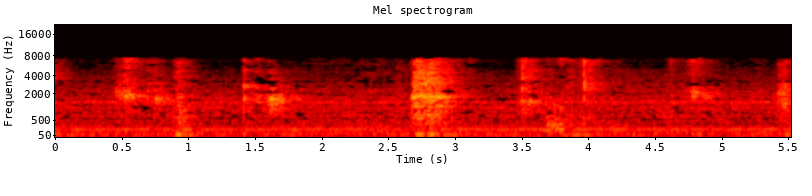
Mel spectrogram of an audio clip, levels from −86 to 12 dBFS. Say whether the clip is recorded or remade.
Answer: recorded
